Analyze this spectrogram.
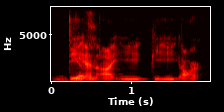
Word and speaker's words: Dnieper: Okay, it's D-N-I-E-P-E-R, but it's pronounced Dnieper.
